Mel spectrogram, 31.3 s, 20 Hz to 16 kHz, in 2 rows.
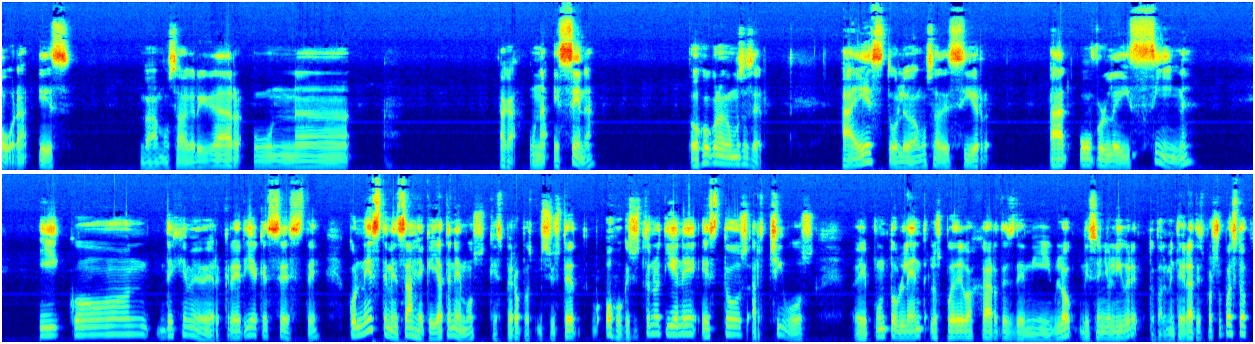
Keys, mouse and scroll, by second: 5.9 click, 10.1 click, 13.2 click, 17.1 click, 18.0 click.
